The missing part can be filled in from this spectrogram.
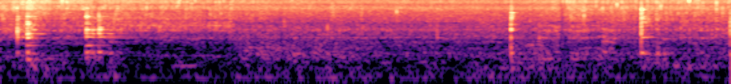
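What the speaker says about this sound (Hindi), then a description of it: "हमने पैन के अंदर ऑयल डाल लिया है और प्याज ब्राउन करने के लिए डाल दी" Onions sizzle steadily in hot oil in a pan while browning, with a soft continuous crackle and a few occasional stirring clicks close by.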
